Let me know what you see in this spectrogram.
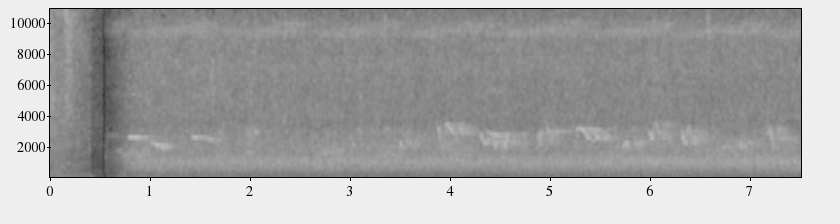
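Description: Outdoor nature ambience: a steady background hiss with small birds chirping again and again in short high calls.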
